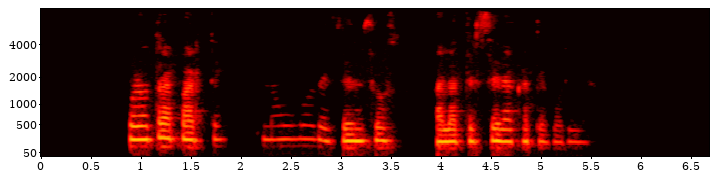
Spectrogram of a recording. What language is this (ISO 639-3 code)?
spa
